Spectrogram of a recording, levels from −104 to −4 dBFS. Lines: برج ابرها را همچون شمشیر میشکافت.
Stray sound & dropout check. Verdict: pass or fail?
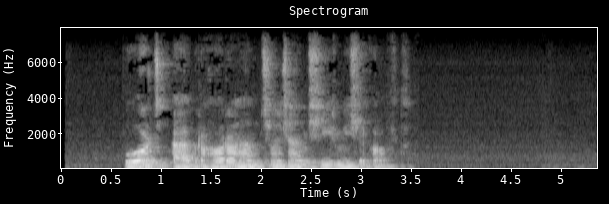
pass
